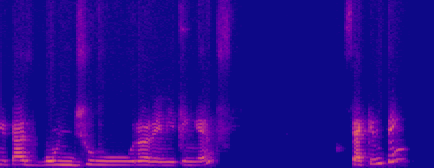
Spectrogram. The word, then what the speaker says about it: bonjour: is pronounced as bo this n has a nasal sound okay so the word is bonjour um it is not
